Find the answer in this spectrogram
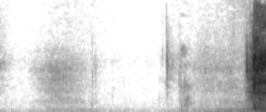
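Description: Near silence with a few faint clicks a little past a second in, then a man starts speaking near the end.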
